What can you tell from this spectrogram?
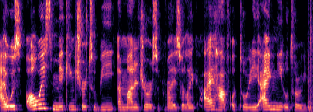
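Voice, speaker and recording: In a French accent, a woman at medium pitch speaks in an animated tone with ordinary pitch variation. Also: hardly any pauses. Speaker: livestreamer. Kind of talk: casual chat. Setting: livestream.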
